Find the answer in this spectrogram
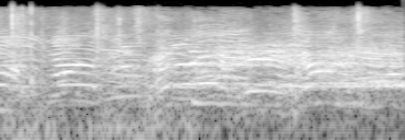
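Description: Several spectators' voices shouting over one another, a busy sideline crowd babble.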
